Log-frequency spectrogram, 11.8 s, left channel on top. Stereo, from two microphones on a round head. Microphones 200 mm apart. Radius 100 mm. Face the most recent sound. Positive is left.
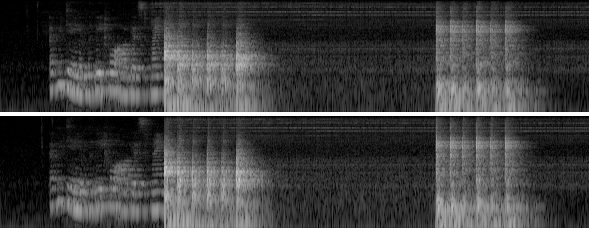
turn(degrees=-20)  # may be behind; listen again after turning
